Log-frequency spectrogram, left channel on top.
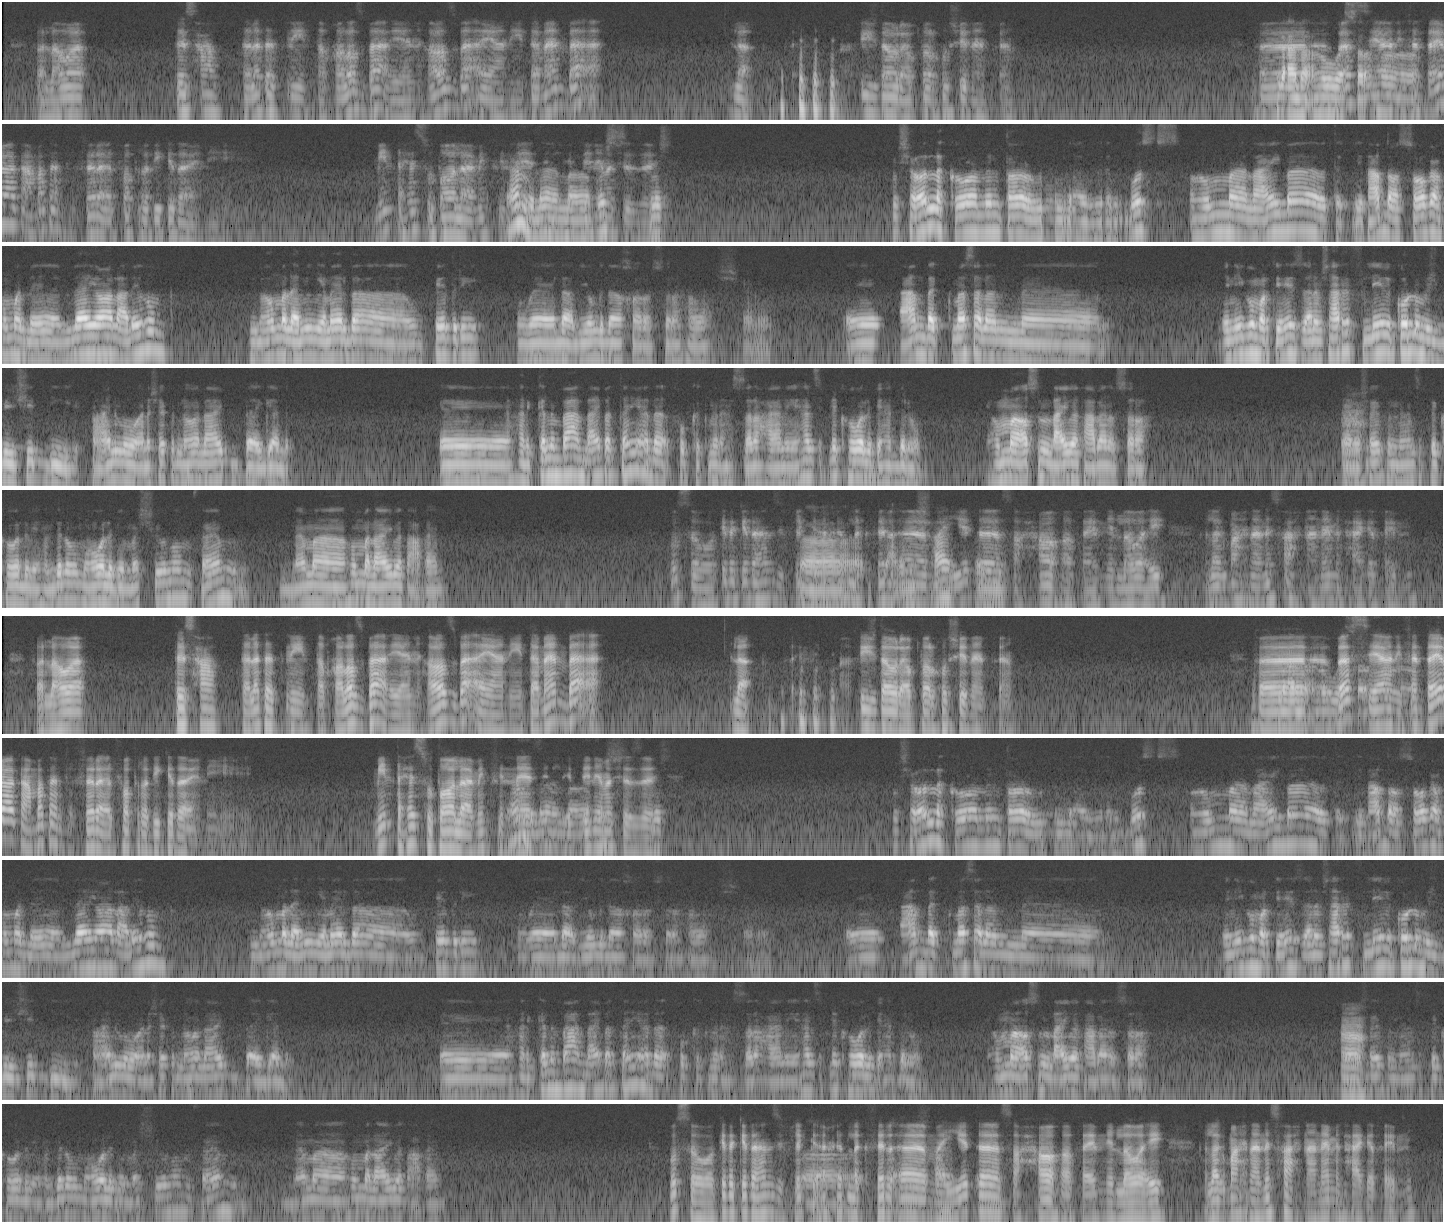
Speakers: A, on the right; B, on the left.
A: فاللي هو تصحى تلاتة اتنين طب خلاص بقى يعني خلاص بقى يعني تمام بقى لا
B: <laughs>
A: فاهمني مفيش دوري ابطال خش نام فاهم فبس
B: لا لا هو الصراحة
A: يعني فانت ايه رايك عامه في الفرق الفتره دي كده يعني مين تحسه طالع مين في النازل
B: يا عم لا ما
A: إيه الدنيا
B: بص
A: ماشيه ازاي
B: مش مش هقول لك هو مين طالع ومين نازل بص هما لعيبة ت- يتعدوا على الصوابع هما اللي لا يعلى عليهم اللي هما لامين يامال بقى وبيدري ولا ديونج ده خلاص الصراحة وحش يعني إيه، عندك مثلا آه، انيجو مارتينيز انا مش عارف ليه كله مش بيشيد بيه مع انه انا شايف ان هو لاعب جامد إيه، هنتكلم بقى عن اللعيبة التانية لا فكك منها الصراحة يعني هانز فليك هو اللي بيهندلهم هما اصلا لعيبة تعبانة الصراحة
A: اه
B: يعني أنا شايف إن هانز فليك هو اللي بيهندلهم وهو اللي بيمشيهم فاهم إنما هم لعيبة تعبان
A: بص هو كده كده هانزي فليك
B: ف
A: اخد لك فرقه
B: يعني مش
A: ميته
B: عارف إن...
A: صحاها فاهمني اللي هو ايه قال لك ما احنا هنصحى احنا هنعمل حاجه فاهمني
